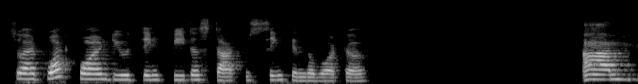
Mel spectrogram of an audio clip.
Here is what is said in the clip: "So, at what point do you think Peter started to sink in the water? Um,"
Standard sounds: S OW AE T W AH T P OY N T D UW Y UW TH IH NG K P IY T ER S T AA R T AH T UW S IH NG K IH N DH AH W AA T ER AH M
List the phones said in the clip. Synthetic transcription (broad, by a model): S OW AE T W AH T P OY N T D UW Y UW T IH NG K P IY T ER S T AA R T T UW S IH NG K IH N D AH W AA T ER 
